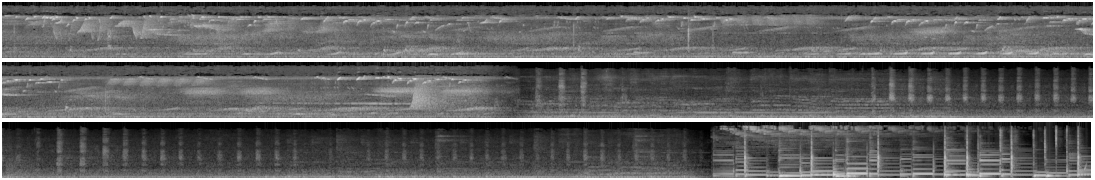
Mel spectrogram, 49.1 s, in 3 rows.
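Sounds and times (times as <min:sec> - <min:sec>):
birds chirping: 0:00.0 - 0:25.8, 0:43.4 - 0:47.6.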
